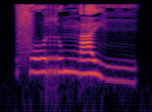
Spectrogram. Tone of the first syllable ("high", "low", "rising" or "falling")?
high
